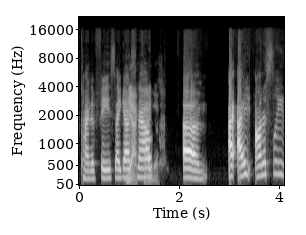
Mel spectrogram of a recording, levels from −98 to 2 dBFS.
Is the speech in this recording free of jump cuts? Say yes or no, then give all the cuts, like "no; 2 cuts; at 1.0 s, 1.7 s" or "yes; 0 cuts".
yes; 0 cuts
